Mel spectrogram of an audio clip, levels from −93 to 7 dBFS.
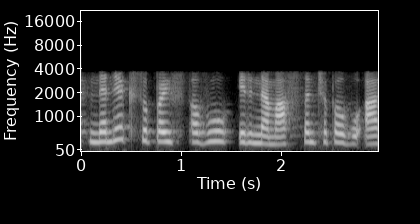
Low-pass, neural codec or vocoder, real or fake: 3.6 kHz; codec, 16 kHz, 0.2 kbps, FocalCodec; fake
